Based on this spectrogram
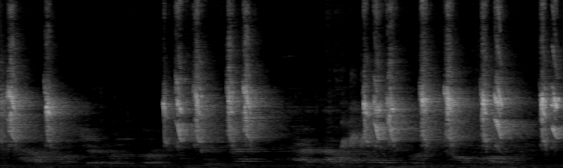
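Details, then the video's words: Common linnet fledgling giving bright high chirps in clusters, several sharp notes around half a second apart, with soft lower twittering between bursts. "فرخ حسون تفاحي Linotte melodieuse"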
